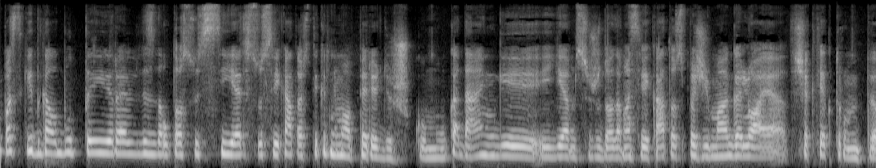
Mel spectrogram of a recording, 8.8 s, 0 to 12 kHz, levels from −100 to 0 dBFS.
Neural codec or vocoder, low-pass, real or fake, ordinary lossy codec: none; 10.8 kHz; real; AAC, 48 kbps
